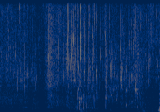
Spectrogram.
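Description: Faint, irregular water trickling and sloshing as gloved hands squeeze raw wool fleece under hot water in a tub, pressing the dirt out without agitating it.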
